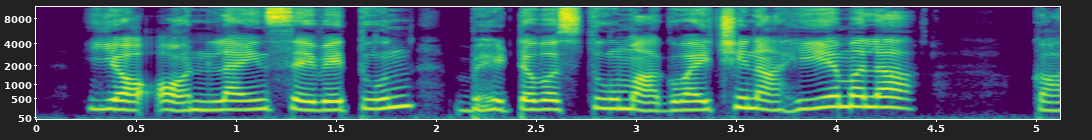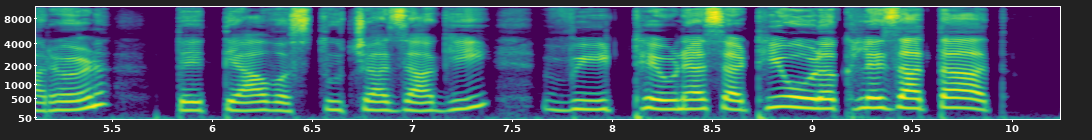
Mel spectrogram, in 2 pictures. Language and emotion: Marathi, fearful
